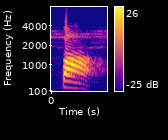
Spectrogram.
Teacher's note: जैसे ये है, देखिए पा, तो पा में क्या हो रहा है, हमारे दोनों होंठ मिल रहे हैं, तो आप कह सकते हो कि पा का उच्चारण स्थान होंठ है। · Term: ओष्ठ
